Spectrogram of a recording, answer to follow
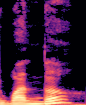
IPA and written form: ˈwændə (W A N D E R)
